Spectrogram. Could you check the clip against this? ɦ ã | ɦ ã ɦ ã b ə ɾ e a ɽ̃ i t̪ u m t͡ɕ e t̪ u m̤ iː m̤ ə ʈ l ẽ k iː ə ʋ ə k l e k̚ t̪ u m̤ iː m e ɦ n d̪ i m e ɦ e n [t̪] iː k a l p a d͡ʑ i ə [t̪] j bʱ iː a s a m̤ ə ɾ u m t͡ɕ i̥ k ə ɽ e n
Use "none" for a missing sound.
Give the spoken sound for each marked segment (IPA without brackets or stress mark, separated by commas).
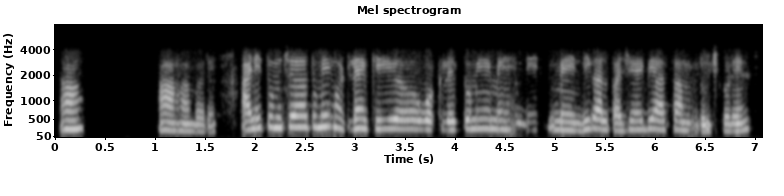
d̪, none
